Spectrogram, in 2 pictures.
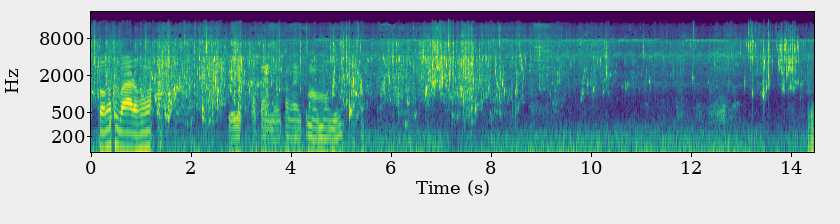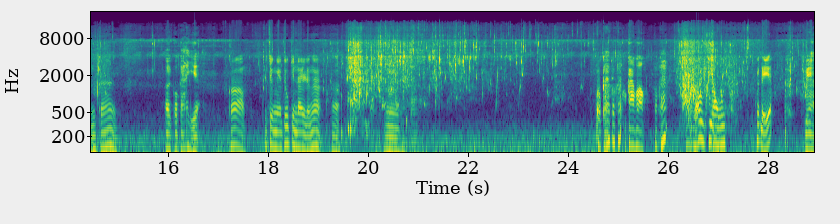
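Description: Water splashes and swirls as a man wades through it.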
